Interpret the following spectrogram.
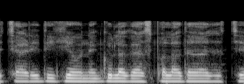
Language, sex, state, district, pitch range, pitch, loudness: Bengali, male, Assam, Hailakandi, 140-145 Hz, 140 Hz, -15 LUFS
